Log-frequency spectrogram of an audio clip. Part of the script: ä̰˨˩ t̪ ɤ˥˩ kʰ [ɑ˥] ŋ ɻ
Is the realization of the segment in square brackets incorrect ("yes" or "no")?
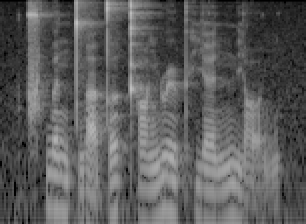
yes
